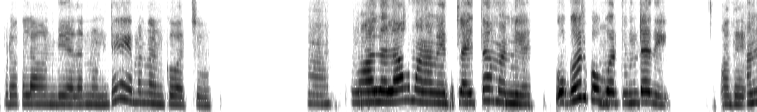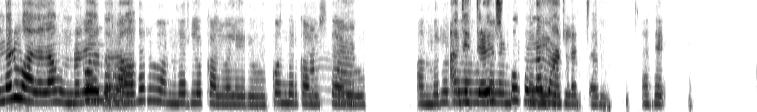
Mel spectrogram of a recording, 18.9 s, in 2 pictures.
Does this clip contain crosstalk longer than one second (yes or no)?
yes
